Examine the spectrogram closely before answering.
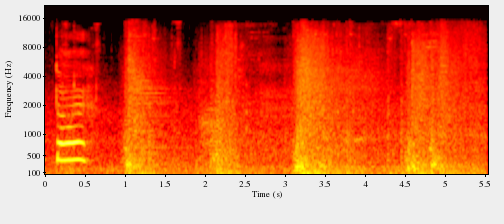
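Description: Weapons swish and strike during a fight.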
